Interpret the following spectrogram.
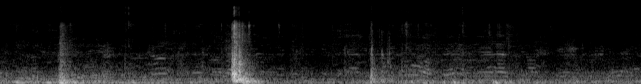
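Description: A truck door being handled: a few light knocks and clicks, with one loud thump of a door shutting about two and a half seconds in.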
